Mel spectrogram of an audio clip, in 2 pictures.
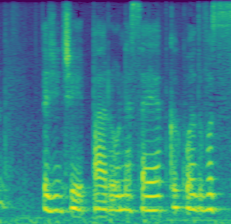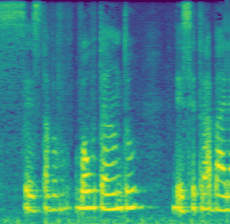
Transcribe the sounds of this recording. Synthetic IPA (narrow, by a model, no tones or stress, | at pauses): aʒẽnt͡ʃɪpa̰ɾonɛsɐɛpʊ̥kɐkwɐ̃nd̪ʊvosseɪst̪avɐvowt̪ɐ̃nd̪ʊ | d̪esɪt̪ɾabaʎ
